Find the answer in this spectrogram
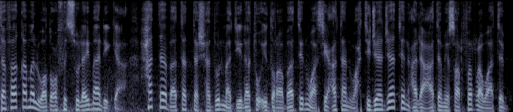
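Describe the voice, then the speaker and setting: A man's voice: lowish voice, very animated, fast talker, a little mellow, a little hiss or hum. A middle-aged man narrating a scripted television news report.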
